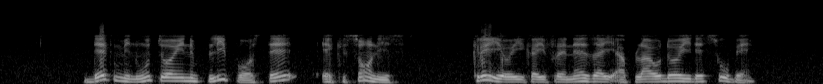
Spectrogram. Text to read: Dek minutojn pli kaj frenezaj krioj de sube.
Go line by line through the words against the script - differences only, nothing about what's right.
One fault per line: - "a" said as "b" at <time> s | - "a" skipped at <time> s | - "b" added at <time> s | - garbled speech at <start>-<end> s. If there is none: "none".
- "poste eksonis krioj" added at 2.4 s
- "krioj" said as "aplaŭdoj" at 6.3 s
